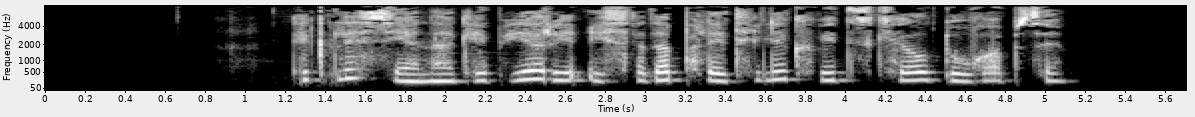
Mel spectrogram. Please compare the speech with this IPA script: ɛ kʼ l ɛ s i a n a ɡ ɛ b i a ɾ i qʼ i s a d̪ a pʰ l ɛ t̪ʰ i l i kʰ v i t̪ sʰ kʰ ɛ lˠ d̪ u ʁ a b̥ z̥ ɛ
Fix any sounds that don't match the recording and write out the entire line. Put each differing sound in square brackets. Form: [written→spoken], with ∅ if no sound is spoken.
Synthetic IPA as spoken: ɛ kʼ l ɛ s i a n a ɡ ɛ b i a ɾ i qʼ i s a d̪ a pʰ l ɛ t̪ʰ i l i kʰ v i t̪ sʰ kʰ ɛ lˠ d̪ u ʁ a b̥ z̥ ɛ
